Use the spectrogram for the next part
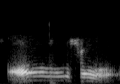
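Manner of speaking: high, slow, sung-out all ashore; drawn-out call. Pretend. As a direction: call it out long over the deck. Calling passengers off the boat.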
